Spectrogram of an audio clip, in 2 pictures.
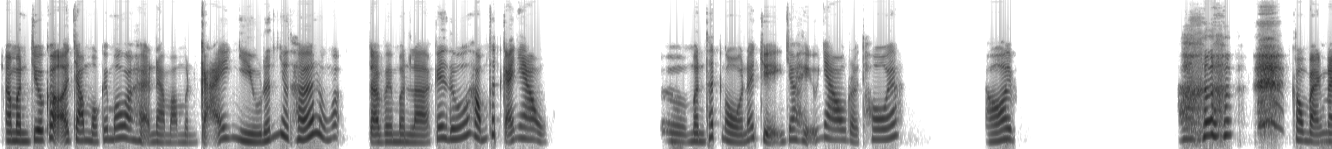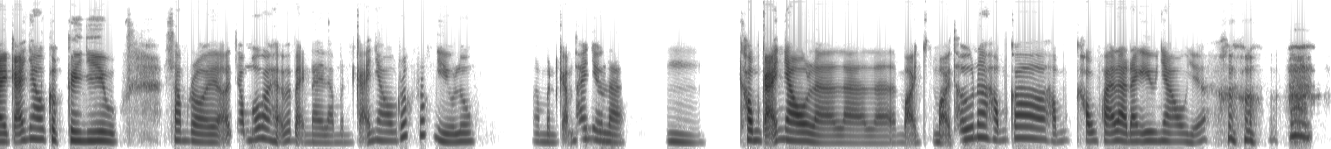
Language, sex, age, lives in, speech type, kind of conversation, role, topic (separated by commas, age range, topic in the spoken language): Vietnamese, female, 25-29, Vietnam, conversation, advice, user, Làm sao để chấm dứt những cuộc cãi vã lặp đi lặp lại và giải quyết vấn đề một cách dứt điểm?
